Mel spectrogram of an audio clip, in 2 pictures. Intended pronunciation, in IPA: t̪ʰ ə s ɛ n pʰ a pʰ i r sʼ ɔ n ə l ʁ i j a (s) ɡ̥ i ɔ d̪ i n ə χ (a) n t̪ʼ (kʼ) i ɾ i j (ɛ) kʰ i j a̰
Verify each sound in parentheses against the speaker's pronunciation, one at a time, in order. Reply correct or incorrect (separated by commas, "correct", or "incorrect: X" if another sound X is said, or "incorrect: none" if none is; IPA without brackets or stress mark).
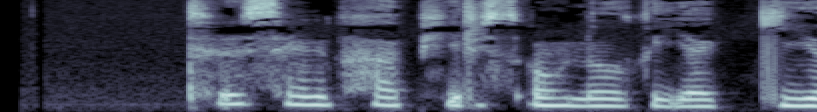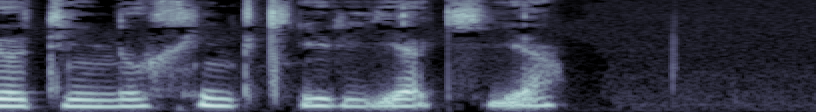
incorrect: none, incorrect: i, correct, incorrect: a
